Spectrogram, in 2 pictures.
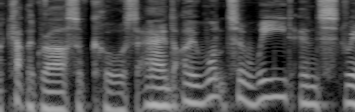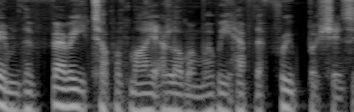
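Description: A man's voice: lowish voice, dry recording, clean studio sound. A man, stuffy-nosed with a sore throat, hosting a casual solo podcast in a chatty, rambling way and often restarting his phrases. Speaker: podcast host.

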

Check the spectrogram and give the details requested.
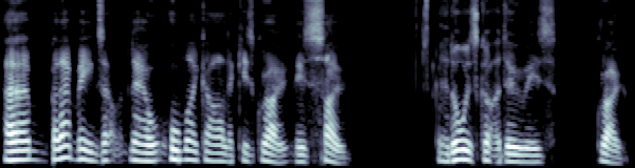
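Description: Stuffy-nosed male podcast host, slightly high voice, dry close sound, chatty and full of ums. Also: steady tone, unhurried, mellow, dry recording. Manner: rambling, lots of ums and self-corrections. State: bunged up with a cold. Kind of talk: casual solo podcast.

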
